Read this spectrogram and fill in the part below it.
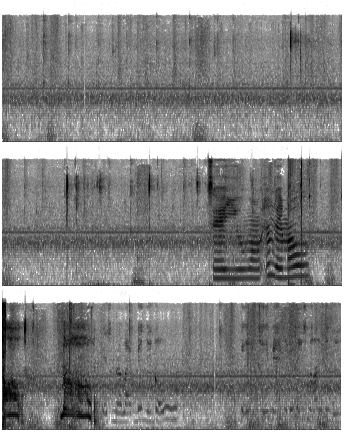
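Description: Short wooden clicks and knocks sound as building pieces snap into place.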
